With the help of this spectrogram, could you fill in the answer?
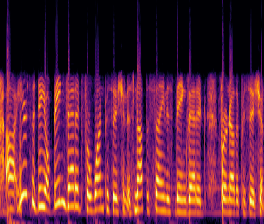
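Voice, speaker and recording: Over noticeable background noise, a woman with a Southern US accent speaks very fast with lively intonation. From US Deep South. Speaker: political commentator. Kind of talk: political talk radio discussion.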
